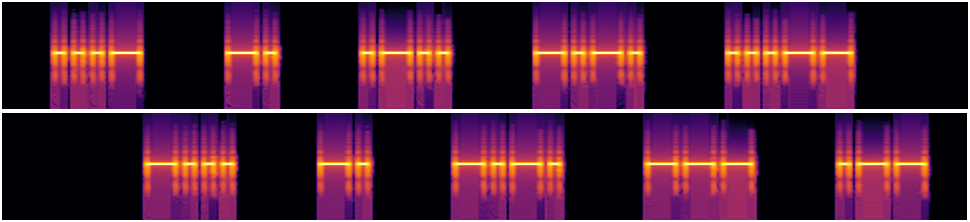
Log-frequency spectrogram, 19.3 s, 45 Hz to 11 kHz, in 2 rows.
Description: Morse code, heard as a keyed tone, about 13 wpm, spaced as for 7 wpm, 800 Hz. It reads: VNLC3 BNCOW
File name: LEZIONI / 5 LBVC / 5 LBVC ws 12wpm 3159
